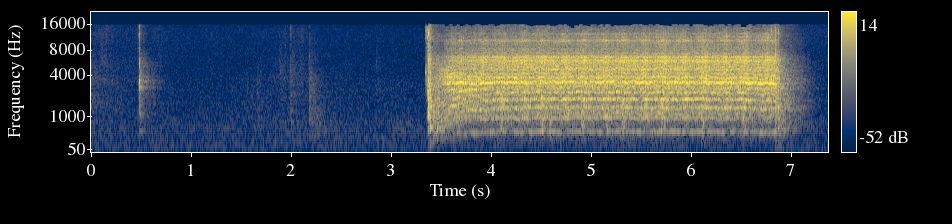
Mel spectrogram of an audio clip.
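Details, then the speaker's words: 1975 Moto Guzzi T3 parked five years with fuel left in, cranked: a steady, even starter whir with no binding or clunks. The engine turns freely; a compression check is planned. "well that's something Le know it's not locked up too terrible it did turn"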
